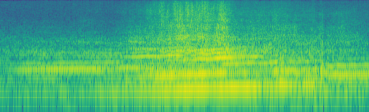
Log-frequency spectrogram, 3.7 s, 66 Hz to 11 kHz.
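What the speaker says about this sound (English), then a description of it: "You can hear him still having to lift, though, through turn 10 before he gets on to the power down towards 11" A GT race car at Motorland Aragon circuit passes with a loud, rising engine note that swells to a peak and then eases slightly as it drives on, heard alone without talk.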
